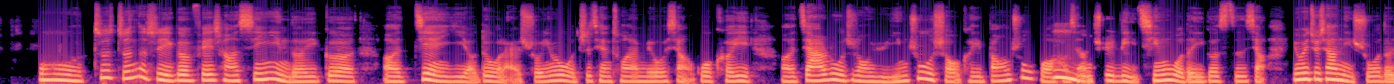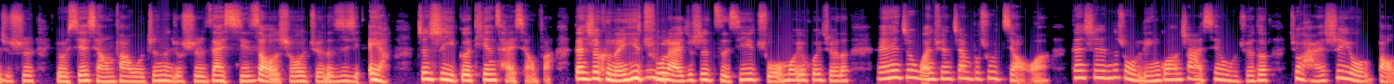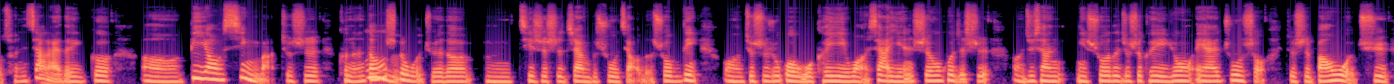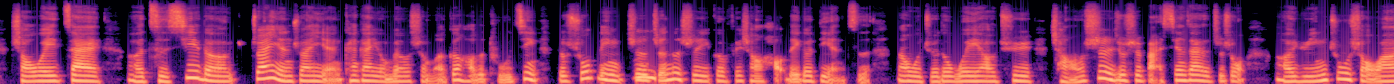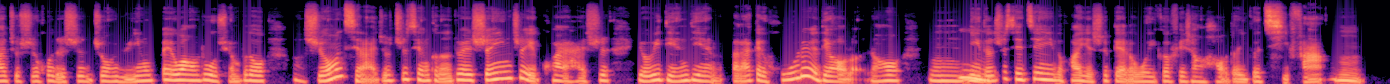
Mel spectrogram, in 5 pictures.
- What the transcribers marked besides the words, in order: none
- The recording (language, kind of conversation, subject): Chinese, advice, 你怎样才能养成定期收集灵感的习惯？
